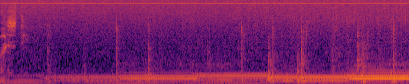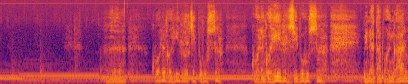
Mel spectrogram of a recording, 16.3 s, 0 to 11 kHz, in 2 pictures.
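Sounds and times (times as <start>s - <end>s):
nervous footsteps pacing across a hard floor: 0.8s - 12.7s
low sustained harmonic drone: 0.9s - 16.3s
speech: 11.4s - 16.3s.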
